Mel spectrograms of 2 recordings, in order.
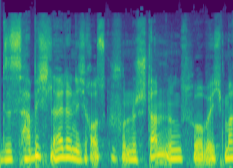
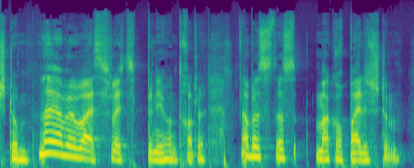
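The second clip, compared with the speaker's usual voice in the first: ordinary talk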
